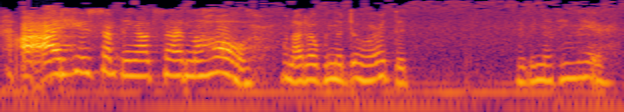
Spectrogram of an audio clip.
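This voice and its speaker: An actress playing a frightened, secretive young woman in a 1950s radio drama, speaking haltingly and nervously. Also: a little high, steady tone, a bit bright, close to an everyday voice. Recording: muffled, noisy vintage radio recording.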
